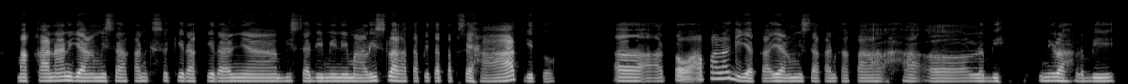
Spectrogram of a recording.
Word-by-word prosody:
makanan 170 +2 +3
yang 165 -2 +4
misalkan 160 0 -1
sekira-kiranya 160 -1 0
bisa 155 0 -3
diminimalislah, 160 +2 +3
tapi 160 +1 -7
tetap 160 +1 -5
sehat, 155 +6 +3
gitu. 150 0 -6 0.5
Eee, 165 -1 +2 0.2
a 150 0 -5
atau 115 -6 +1
apa 275 - -2
lagi 230 - +1
ya, 150 - +3
Kak, 150 +1 -6
yang 155 -1 +3
misalkan 155 -1 -3
Kakak 150 0 -6
ha 155 -1 -8 0.2
eee, 145 0 -3
lebih 155 0 -2 0.4
inilah 170 -2 +2
lebih 155 +1 0
155 Hz, 135 wpm, -24 LUFS, 150-165 Hz, 0.5 s, yang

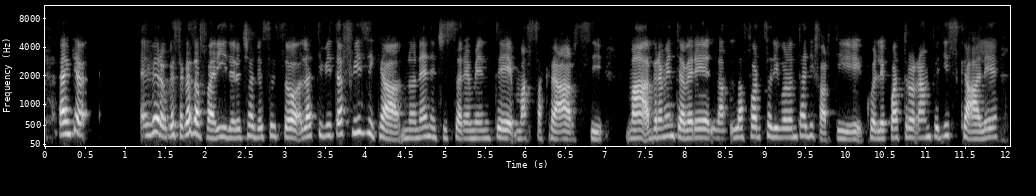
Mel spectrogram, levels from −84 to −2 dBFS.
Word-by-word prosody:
Anche 290 +7 +5 0.6
È 245 - -4
vero, 315 -7 +5
questa 245 +1 -1
cosa 290 +1 +6
fa 235 -7 +2
ridere, 205 0 -1
cioè, 240 +4 -3
nel 215 0 -4
senso, 220 -4 +1
l'attività 250 +5 0
fisica 280 - +1
non 195 +1 -6
è 220 - +1
necessariamente 190 -2 -2
massacrarsi, 180 -3 -2 0.3
ma 195 0 +5
veramente 215 +3 -1
avere 195 +1 +2
la 185 -1 -4
la 215 +2 -1
forza 225 +2 -1
di 215 - 0
volontà 210 +3 -2
di 245 - -7
farti 180 -2 -4
quelle 185 -3 -2
4 205 +2 0
rampe 215 +2 -3
di 250 +4 -7
scale 220 -4 0
210 Hz, 155 wpm, -21 LUFS, 190-240 Hz, 0.6 s, cosa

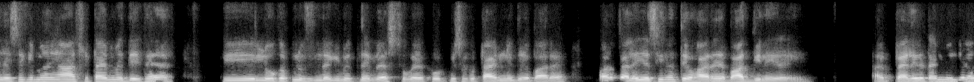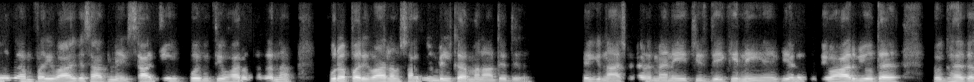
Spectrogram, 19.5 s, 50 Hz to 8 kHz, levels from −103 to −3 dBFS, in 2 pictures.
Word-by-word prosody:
जैसे 155 +1 -1
कि 165 - -4
मैंने 170 0 -1
आज 155 0 +2
के 160 - -8
टाइम 165 +1 +1
में 155 -2 0
देखा 135 +2 0
है, 135 - -2
कि 130 -2 -4
लोग 140 +2 +2
अपनी 150 0 +1
ज़िंदगी 135 0 -2
में 145 - 0
इतने 145 0 -2
व्यस्त 130 +1 -1
हो - - -4
गए 125 -1 +2
को, 135 +3 -2
किसी 135 +1 -8
को 135 - -4
टाइम 130 0 +3
नहीं 135 -1 -2
दे 125 -2 0
पा 115 -1 +2
रहे 135 - -1
हैं 145 - -7 0.4
और 130 +1 +2
पहले 145 +4 +5
जैसी 155 +2 +2
ना 180 - 0
त्योहार 130 -1 +5
है 150 -2 +3
बात 120 0 +5
भी 125 -1 -2
नहीं 110 -2 -1
रही। 100 - -4 0.8
अ, 130 - -1
पहले 135 +2 +4
के 155 - +4
टाइम 160 +1 0
में 155 -1 0
क्या 165 0 0
होता, 160 0 +1
हम 155 0 -1
परिवार 140 0 +3
के 155 - -1
साथ 150 -1 -1
में 150 -2 -2
एक 125 - -7
साथ 140 +2 +2
जो 145 -1 -1
कोई 150 0 +4
भी 140 - -6
त्योहार 135 -1 -1
होता 130 -1 -6
था - - +2
ना, 160 -3 -3 0.4
पूरा 140 +1 +5
परिवार 135 +2 +5
हम 150 - +1
साथ 145 0 0
में 145 - -3
मिलकर 135 -1 +2
मनाते 105 -2 -3
थे। 100 - -7 0.7
लेकिन 120 +1 -4
आज 120 +1 -3
के - - -22
टाइम - - -1
में - - -6
मैंने 135 +1 -3
ये 135 - -3
चीज़ 130 -3 -7
देखी 120 +3 -3
नहीं 135 -2 -3
है, 130 0 -5
कि 130 +1 -3
अगर 130 0 -1
त्योहार 130 +2 +3
भी 140 - -3
होता 135 +1 +2
है, 135 - +2 0.4
तो 125 - -3
घर 130 +2 -1
का 140 - +1
135 Hz, 265 wpm, -22 LUFS, 130-150 Hz, 0.8 s, पहले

